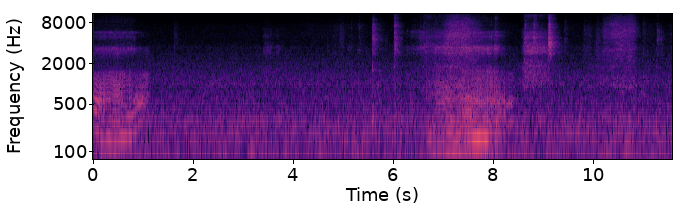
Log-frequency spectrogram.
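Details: Rattling, snorting snores with quieter breathing between them from a sleeping pug, a flat-faced dog breed; snoring.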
